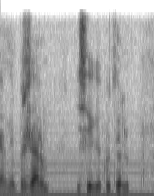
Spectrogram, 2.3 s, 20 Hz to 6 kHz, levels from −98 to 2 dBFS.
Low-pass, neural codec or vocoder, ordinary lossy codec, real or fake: 5.4 kHz; none; none; real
